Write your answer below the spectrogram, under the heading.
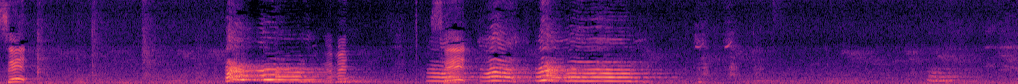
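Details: White and brown Australian Shepherd mix at the Devore shelter; two strong bursts of tonal barking with drawn-out, howl-like yowls in between, then quieter kennel background and a short final yip.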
